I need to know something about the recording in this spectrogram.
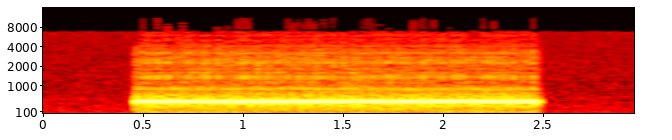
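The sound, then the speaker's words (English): A single ring tone over a phone line, a steady, buzzy two-second drone heard through the earpiece while a call connects, with silence before and after and no voices. “Well, it's ringing, at least.”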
